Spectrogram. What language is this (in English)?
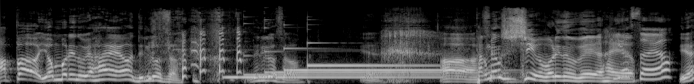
Korean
